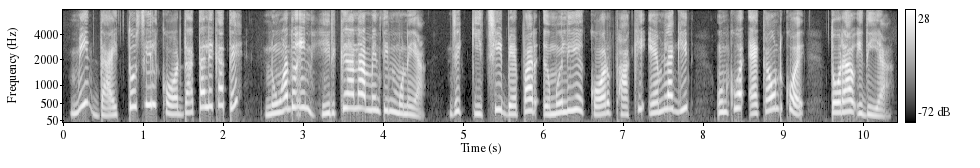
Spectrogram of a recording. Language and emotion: Santali, disgusted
